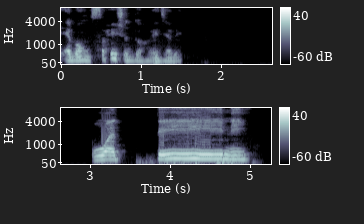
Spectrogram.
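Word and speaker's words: وَالتِّينِ: ওয়াত্তিনি, তাসদীদওয়ালা হরফ দুইবার উচ্চারণ হবে, একবার পূর্বের হরকতের সঙ্গে আরেকবার নিজ হরকতের উচ্চারণ হবে।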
